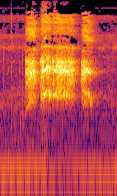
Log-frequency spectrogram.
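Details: A red junglefowl kept as a decoy for luring wild birds crows once, loud and close. The crow is broken into three hoarse parts: a short burst, a longer strained middle and a brief falling end. A faint hum sits underneath.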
